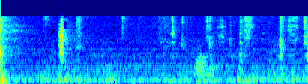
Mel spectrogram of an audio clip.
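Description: Tarot cards being handled and shuffled in the hands: a sharp click about half a second in, then a few faint taps and rustles.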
